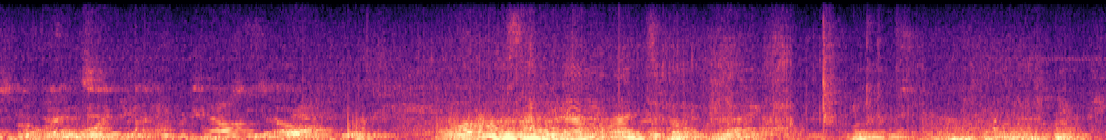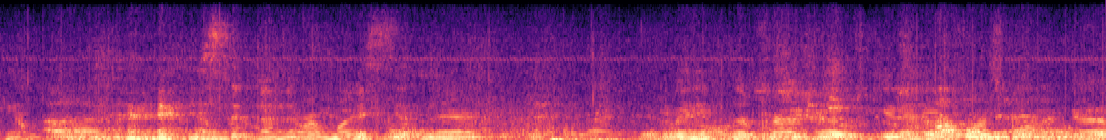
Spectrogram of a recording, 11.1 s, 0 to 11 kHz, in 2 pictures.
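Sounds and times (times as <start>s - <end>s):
murmured conversation: 0.0s - 11.0s.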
